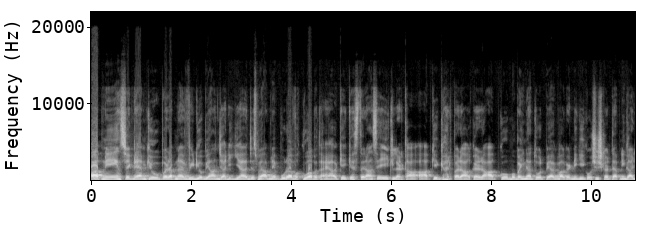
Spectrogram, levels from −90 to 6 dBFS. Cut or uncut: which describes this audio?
uncut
